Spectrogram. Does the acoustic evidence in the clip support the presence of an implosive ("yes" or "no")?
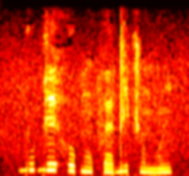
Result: yes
